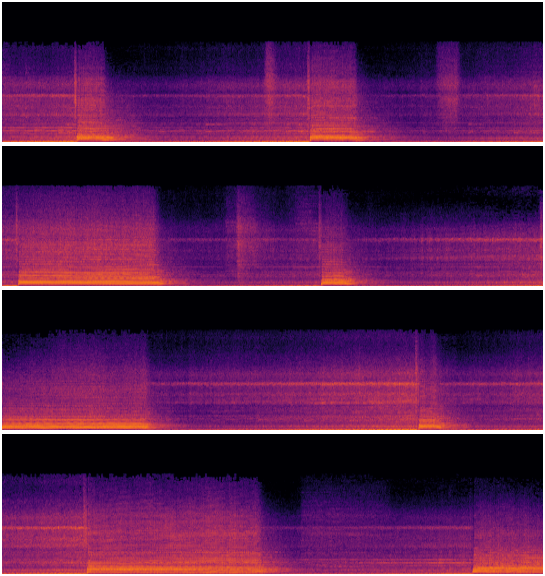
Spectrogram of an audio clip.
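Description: Diesel freight locomotive horn sounding a series of blasts for a grade crossing, long ones of two to three seconds with short ones between. A steady low rumble from the passing train runs underneath.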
